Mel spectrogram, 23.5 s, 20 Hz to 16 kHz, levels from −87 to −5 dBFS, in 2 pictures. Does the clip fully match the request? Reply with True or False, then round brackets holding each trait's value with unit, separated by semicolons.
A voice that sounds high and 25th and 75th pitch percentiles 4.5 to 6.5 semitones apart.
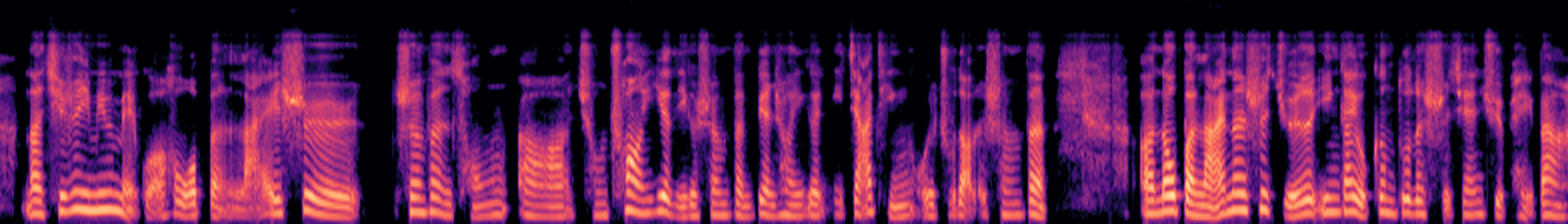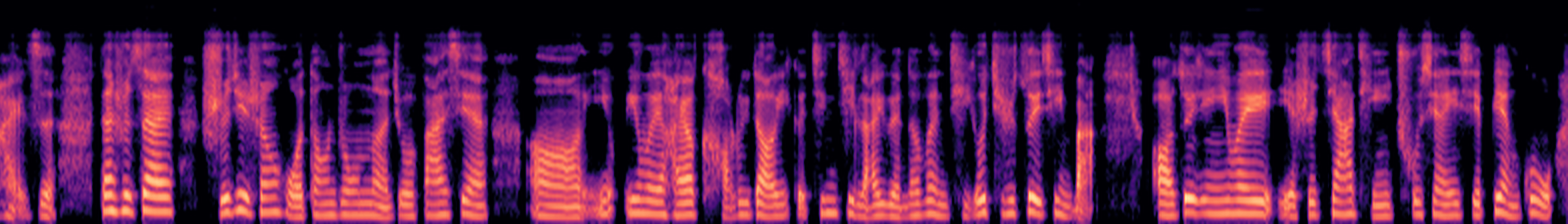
False (195 Hz; 3.8 semitones)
